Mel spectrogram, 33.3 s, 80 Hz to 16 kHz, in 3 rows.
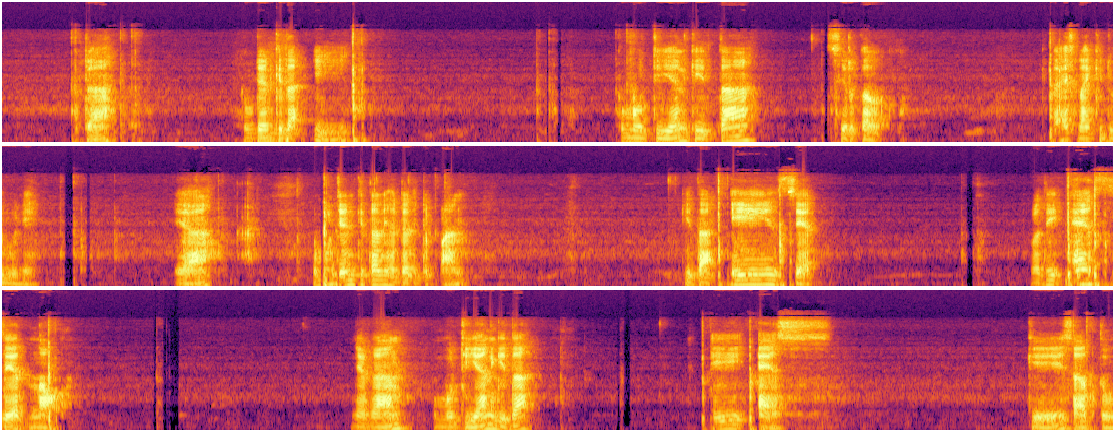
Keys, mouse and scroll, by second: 6.1 right click, 10.5 s, 12.3 middle click, 14.4 scroll down 4, 14.4 `, 18.4 e, 21.8 s, 27.7 middle click, 29.3 e.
